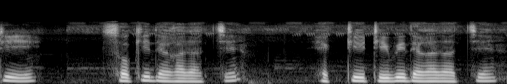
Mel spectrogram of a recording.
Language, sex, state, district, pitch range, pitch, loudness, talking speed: Bengali, male, Assam, Hailakandi, 145-170 Hz, 160 Hz, -16 LUFS, 95 wpm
